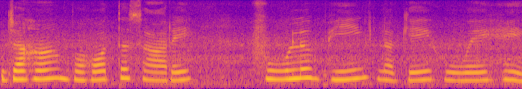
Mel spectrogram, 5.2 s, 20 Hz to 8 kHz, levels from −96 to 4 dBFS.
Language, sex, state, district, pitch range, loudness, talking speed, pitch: Hindi, female, Madhya Pradesh, Dhar, 235-265 Hz, -17 LUFS, 90 wpm, 250 Hz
